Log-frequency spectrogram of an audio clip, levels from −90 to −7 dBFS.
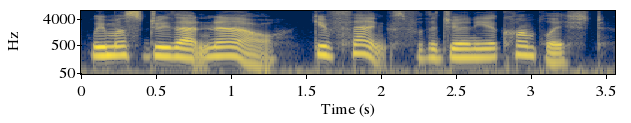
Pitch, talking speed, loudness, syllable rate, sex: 190 Hz, 170 wpm, -18 LUFS, 4.6 syllables/s, female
